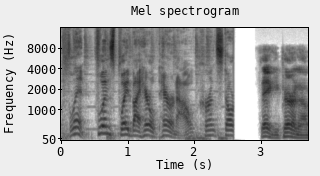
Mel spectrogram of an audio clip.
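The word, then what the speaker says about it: Perrineau: like helicopter pilot Flynn Flynn's played by Harold perano current star thank you peran been wondering how to pronounce his name name for the long peran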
